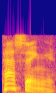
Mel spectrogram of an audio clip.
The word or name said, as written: passing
